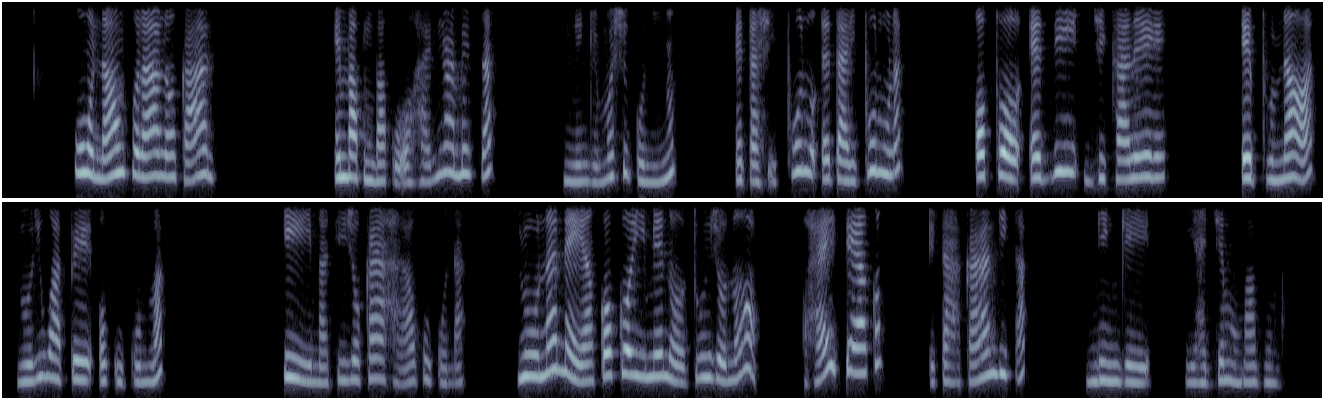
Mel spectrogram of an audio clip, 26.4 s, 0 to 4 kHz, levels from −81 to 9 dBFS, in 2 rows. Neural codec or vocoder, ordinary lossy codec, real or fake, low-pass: autoencoder, 22.05 kHz, a latent of 192 numbers a frame, VITS, trained on one speaker; Opus, 24 kbps; fake; 3.6 kHz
